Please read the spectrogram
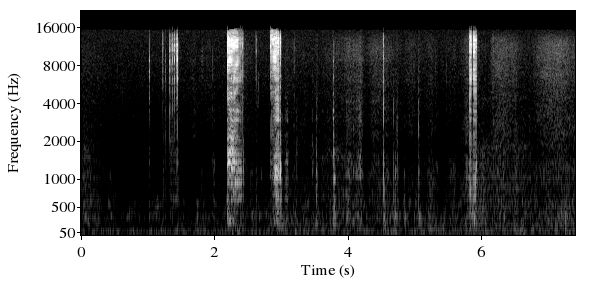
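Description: Four short, sharp rasping scrapes from hands at work on the garland wiring and its plastic fittings. The loudest and longest comes a little over two seconds in; the others are single quick strokes.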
